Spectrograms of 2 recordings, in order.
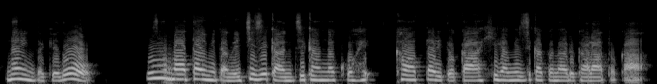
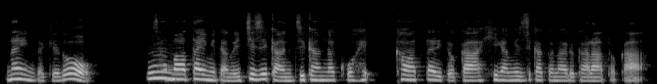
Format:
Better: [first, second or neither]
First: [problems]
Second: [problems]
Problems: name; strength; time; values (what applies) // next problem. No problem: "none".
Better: second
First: distortion; slight; 9 dB below the speech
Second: none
